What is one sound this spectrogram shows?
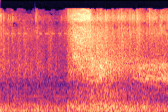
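An explosion bursts with a deep boom.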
